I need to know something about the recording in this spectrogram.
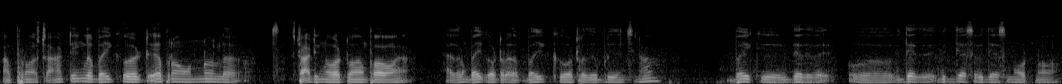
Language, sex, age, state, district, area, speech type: Tamil, male, 18-30, Tamil Nadu, Kallakurichi, rural, spontaneous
